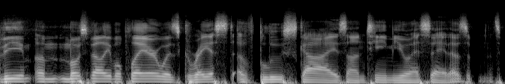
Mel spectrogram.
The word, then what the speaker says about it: GryestofBluSkies: Anyway, but keep in mind that Grayest of Blue Skies is spelled Gryest, Grayest of Blue, no E, Skies, all one word. So it's GRYEST. GRYESTOFBLUSKIES. Gotcha. Grayest of Blue Skies.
